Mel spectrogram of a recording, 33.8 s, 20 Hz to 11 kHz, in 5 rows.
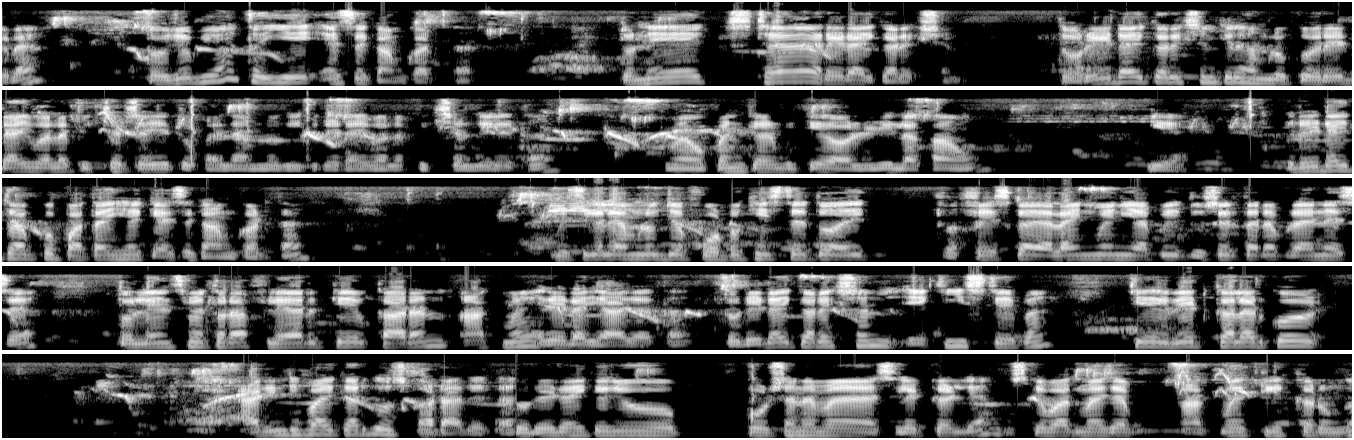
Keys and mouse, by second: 2.3 right click, 5.6 click, 7.0 ctrl+z, 7.2 ctrl+z, 7.5 ctrl+z, 7.8 ctrl+z, 8.1-9.1 typing, 11.5 click, 25.0 right click, 26.6 click, 29.5 ctrl+alt+e, 33.4 click.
